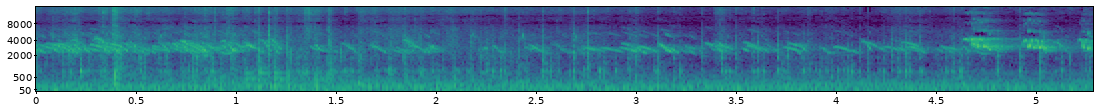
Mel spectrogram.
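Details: Just-born chicken chicks peeping loudly, a rapid run of short high chirps repeating several times a second, with a couple of sharper, louder peeps near the end over steady low rumble.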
